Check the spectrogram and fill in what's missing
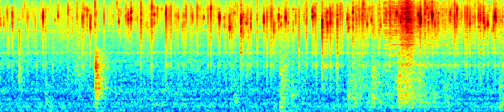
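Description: Butter sizzles steadily in a hot pan, a dense crackling hiss with a few louder spits and pops, close and alone with no talking.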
